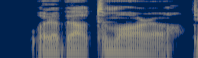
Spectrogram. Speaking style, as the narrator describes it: Danny asked in a low voice

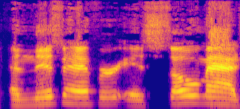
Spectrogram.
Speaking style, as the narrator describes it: she yelled at me

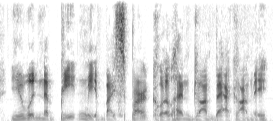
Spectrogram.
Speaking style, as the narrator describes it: said somewhat sneeringly

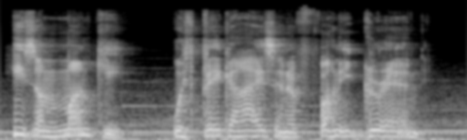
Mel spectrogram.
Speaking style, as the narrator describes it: Micah said, giggling

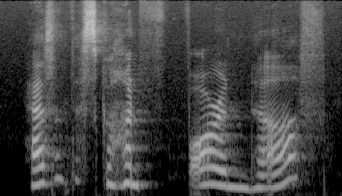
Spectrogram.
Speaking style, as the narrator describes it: pleaded Zach

